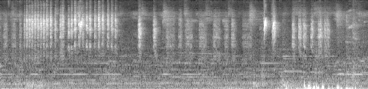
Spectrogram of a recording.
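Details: Master recording of a white-rumped shama singing, used to train other birds: a rapid rattling trill, then scattered sharp whistled notes and a short chattering burst, with low rumbling noise beneath.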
